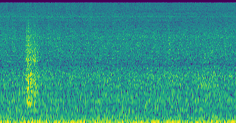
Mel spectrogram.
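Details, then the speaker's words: Samsung dryer after repair of a humming, drum-not-turning fault, door switch taped shut: steady, even low rumble of the drum turning smoothly with no squeal, thump or grinding. "I've already got it on Ah that's what it's supposed to sound like"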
